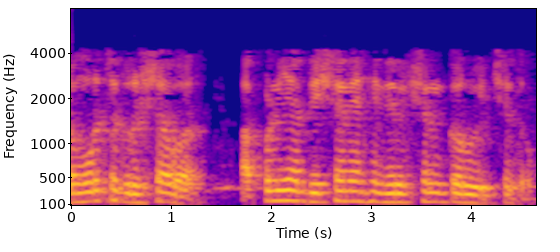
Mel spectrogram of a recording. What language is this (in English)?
Marathi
